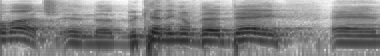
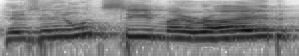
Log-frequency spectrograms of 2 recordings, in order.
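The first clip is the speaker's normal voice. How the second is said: high, loud, slow lost-person call; hammed-up stranded wail; plaintive calling out; 7 semitones higher, 7 dB louder, slower than usual. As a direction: call out helplessly to a crowd. Calling around for lost ride.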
